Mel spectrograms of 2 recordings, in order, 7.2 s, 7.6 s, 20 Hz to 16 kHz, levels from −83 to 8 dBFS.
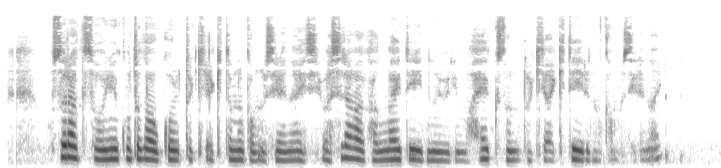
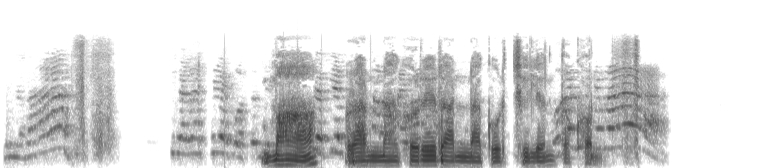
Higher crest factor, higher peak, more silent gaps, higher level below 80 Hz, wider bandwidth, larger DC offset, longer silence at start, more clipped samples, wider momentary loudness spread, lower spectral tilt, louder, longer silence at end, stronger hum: about the same, 20 dB vs 20 dB; second, -8 dBFS vs 0 dBFS; neither; second, -82 dBFS vs -52 dBFS; first, 11.5 kHz vs 7.2 kHz; neither; about the same, 0.1 s vs 0.05 s; neither; second, 12 LU vs 20 LU; second, -4.5 dB/octave vs -6.5 dB/octave; second, -29 LUFS vs -18 LUFS; second, 0.55 s vs 0.95 s; neither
